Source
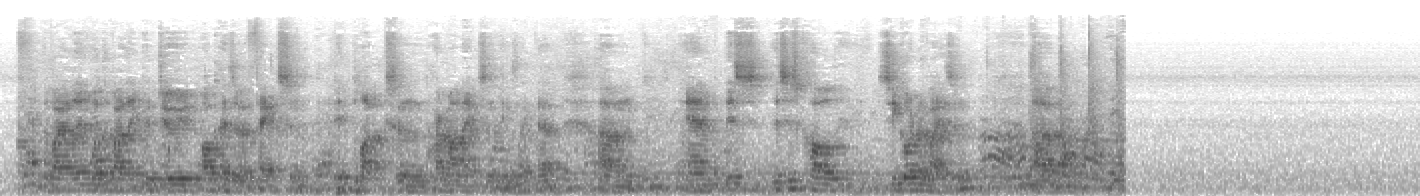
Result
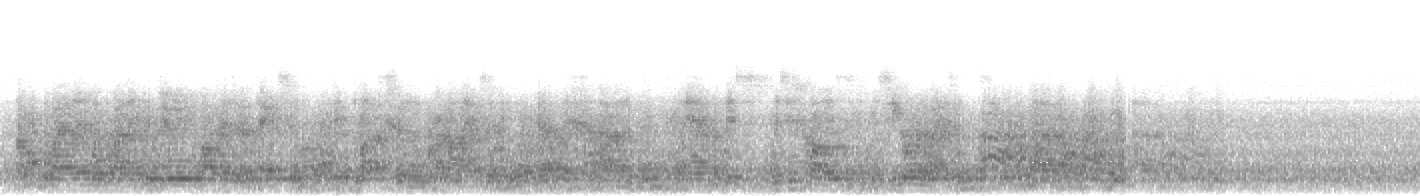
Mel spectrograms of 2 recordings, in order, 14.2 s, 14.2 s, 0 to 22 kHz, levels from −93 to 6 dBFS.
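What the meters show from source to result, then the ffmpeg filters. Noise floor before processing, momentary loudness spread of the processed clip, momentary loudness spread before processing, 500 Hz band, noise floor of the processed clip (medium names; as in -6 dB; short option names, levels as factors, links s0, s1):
-55 dBFS, 13 LU, 8 LU, -7.5 dB, -51 dBFS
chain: -af "acompressor=threshold=0.00891:ratio=6,aeval=exprs='(tanh(141*val(0)+0.75)-tanh(0.75))/141':c=same,highpass=330,equalizer=f=350:t=q:w=4:g=9,equalizer=f=550:t=q:w=4:g=9,equalizer=f=880:t=q:w=4:g=5,equalizer=f=1300:t=q:w=4:g=4,equalizer=f=1900:t=q:w=4:g=4,lowpass=f=2200:w=0.5412,lowpass=f=2200:w=1.3066,aecho=1:1:994:0.355,volume=2"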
